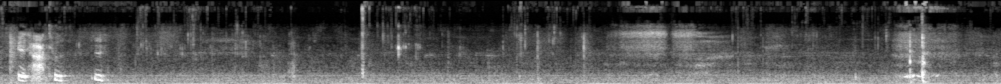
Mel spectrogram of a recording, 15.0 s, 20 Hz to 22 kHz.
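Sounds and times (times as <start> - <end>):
steady low hum: 0.0 - 15.0
person chewing food: 1.2 - 15.0.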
